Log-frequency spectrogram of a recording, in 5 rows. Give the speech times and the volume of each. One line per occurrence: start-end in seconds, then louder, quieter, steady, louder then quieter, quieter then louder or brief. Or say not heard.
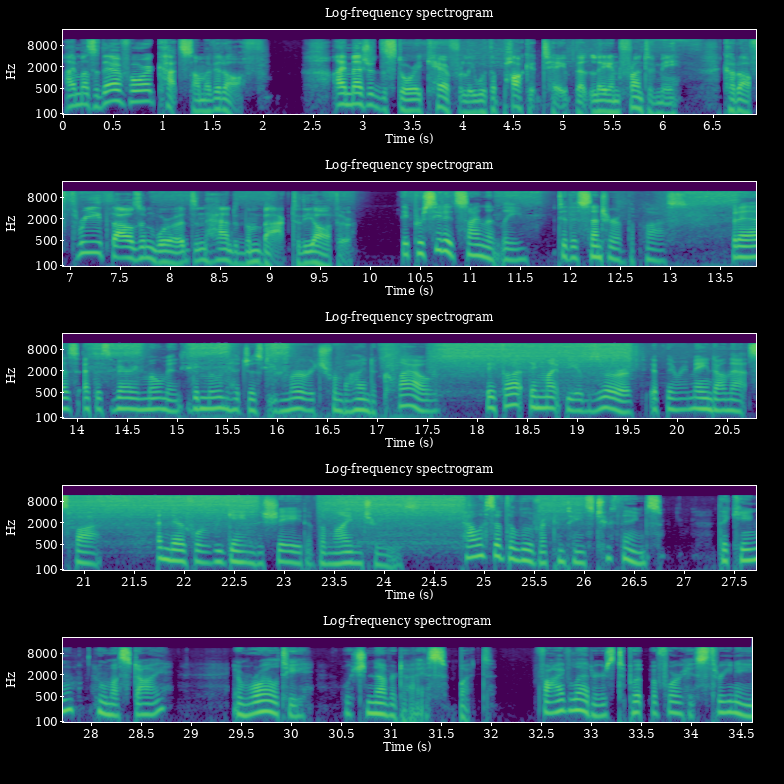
0.0-34.5 steady.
